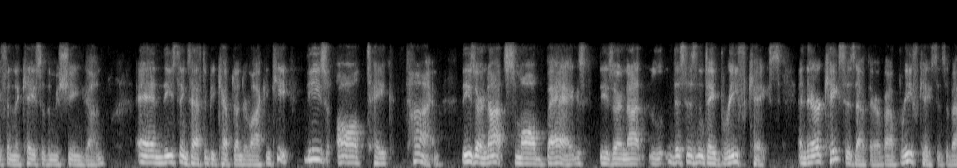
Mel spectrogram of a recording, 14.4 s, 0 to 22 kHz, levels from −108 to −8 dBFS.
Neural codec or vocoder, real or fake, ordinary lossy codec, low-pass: none; real; Opus, 16 kbps; 7.2 kHz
